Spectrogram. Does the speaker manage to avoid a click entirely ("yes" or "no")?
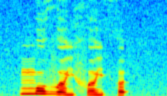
yes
